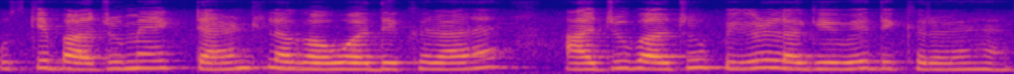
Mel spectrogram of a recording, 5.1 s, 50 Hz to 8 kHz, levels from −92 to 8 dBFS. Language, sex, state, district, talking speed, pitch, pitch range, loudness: Hindi, female, Bihar, Sitamarhi, 215 wpm, 265 Hz, 250-285 Hz, -23 LUFS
